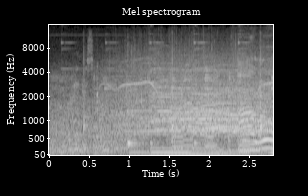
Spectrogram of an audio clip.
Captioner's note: funky pop music; audience cheering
